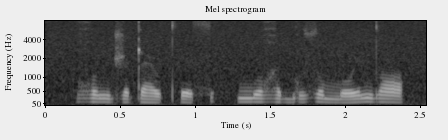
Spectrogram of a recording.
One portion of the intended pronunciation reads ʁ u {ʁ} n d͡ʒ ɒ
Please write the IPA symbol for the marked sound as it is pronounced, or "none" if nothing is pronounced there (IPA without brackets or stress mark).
none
